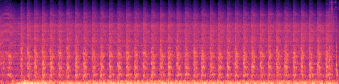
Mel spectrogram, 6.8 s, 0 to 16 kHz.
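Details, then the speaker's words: 2006 Suzuki Forenza with a single-cylinder misfire and weak spark from one waste-spark coil; clear-flood crank test, pedal floored, shows evenly spaced, equal-strength cranking pulses about five a second, so no compression problem. "nice, consistent, uniform cranking sound. This does not have, at least good enough to sell the job, this does not have a compression problem."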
